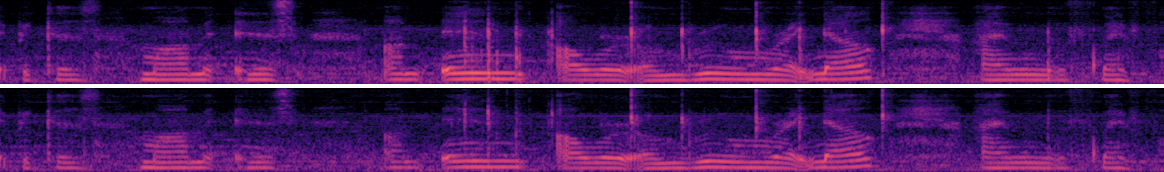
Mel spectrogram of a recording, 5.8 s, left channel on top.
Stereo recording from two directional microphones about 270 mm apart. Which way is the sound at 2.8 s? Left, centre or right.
Centre.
